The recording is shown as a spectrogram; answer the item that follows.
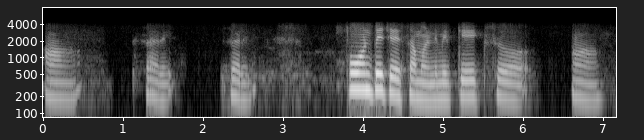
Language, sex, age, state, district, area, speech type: Telugu, female, 18-30, Andhra Pradesh, Nandyal, rural, conversation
